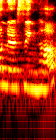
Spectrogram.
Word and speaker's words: नृसिंह: परतो नृसिंहा नहीं, इतो नृसिंहा परतो नृसिंहो। और नरसिंह जो है नरसिंह वो एक ही बारी आता है, उसके बाद जितनी बारी भी आता है वो नृसिंह आता है।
